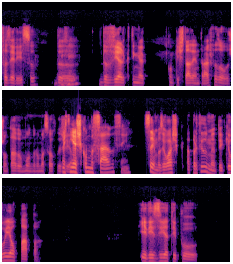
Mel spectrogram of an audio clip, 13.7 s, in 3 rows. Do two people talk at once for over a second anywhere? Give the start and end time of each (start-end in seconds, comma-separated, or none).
none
